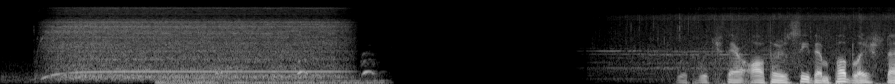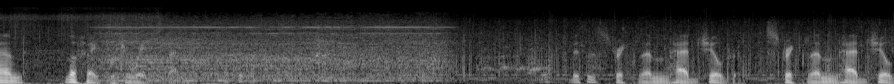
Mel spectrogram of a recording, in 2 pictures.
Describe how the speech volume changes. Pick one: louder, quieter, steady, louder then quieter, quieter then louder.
quieter then louder.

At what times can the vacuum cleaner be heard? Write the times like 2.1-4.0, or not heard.
0.0-3.6, 9.3-13.6.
